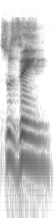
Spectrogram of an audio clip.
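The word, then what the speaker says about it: Suzanne: o suzan suzan jacobi kung ayaw niyo ng suzan kas ang appropriate pronunciation dito ay suz si suz jacobi ay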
